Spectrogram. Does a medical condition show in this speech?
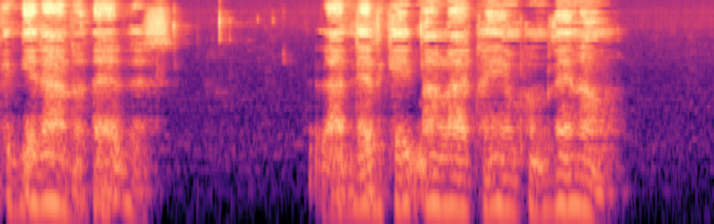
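Yes: Parkinson's; about 5 years since onset.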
